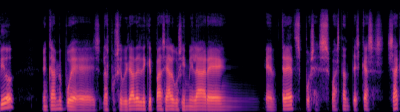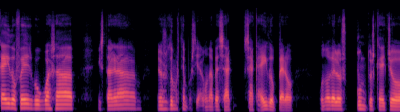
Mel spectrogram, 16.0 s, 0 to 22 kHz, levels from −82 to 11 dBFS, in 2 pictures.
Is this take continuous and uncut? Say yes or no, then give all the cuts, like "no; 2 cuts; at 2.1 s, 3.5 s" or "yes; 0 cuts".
yes; 0 cuts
